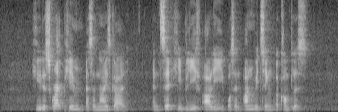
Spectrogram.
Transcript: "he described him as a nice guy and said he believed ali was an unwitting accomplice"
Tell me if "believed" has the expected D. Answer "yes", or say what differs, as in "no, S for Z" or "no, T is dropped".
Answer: no, D is dropped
